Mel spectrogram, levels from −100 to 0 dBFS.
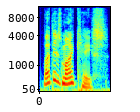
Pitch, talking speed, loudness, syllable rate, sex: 195 Hz, 255 wpm, -17 LUFS, 4.4 syllables/s, male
